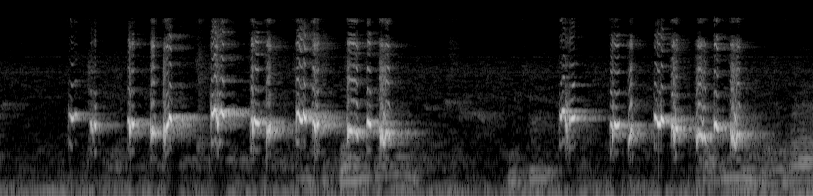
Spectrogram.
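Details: Yellow-vented bulbul, known locally as trucukan or jogjog, singing in the morning in the lively ropelan style used as a tutor recording: bubbly, slurred whistled notes dropping in pitch, delivered in rapid bursts of five to seven with short pauses.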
